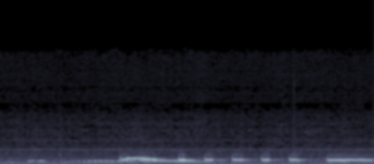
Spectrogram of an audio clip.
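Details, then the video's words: Lively Bangkok zebra dove whose song is used to rouse reluctant singers: a soft stuttering low coo that lengthens, then five crisp higher coos spaced about every third of a second and a final long coo; faint hum. "Suara Besar Perkutut Bangkok Gacor Obat Pancinga yang lagi Males Bunyi"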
